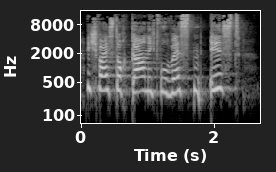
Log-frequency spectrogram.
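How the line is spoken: Shout lost in wind. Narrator (German): rief, aber der Wind riss ihr die Worte von den Lippen

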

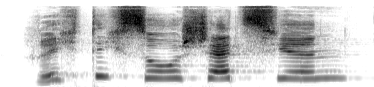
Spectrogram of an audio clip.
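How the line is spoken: Cheering call. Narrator (German): ruft Tamara Schöne applaudierend

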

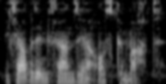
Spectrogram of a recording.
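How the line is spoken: Calm reply. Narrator (German): entgegnete Andy ruhig

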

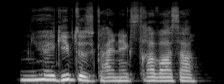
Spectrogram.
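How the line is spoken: Mumbling. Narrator (German): nuschelte er

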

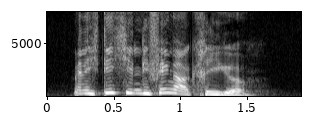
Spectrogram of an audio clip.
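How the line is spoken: Called out. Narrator (German): rief Helmi

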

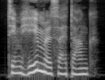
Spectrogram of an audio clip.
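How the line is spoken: Sighs. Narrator (German): seufzt Karl dann

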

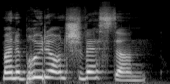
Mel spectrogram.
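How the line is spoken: Calling out. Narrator (German): ruft die Regentin

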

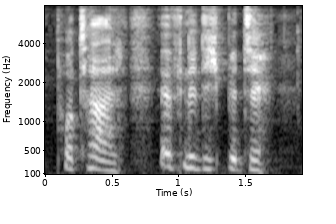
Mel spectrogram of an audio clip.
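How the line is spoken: Pleading. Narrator (German): flehte Perry

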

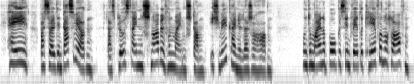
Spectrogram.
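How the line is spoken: Frightened cry. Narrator (German): voller Angst rief

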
